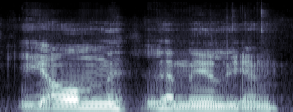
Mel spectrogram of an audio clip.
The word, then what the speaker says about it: Gomon: Gomon. If it doesn't rhyme, you're not pronouncing it right.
